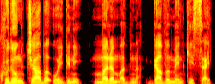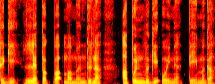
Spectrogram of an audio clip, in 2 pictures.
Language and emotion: Manipuri, neutral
